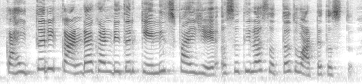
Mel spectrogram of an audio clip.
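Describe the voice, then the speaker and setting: A woman's voice: very high voice, brisk, a bit bright. A woman narrating a recap of a TV serial episode, linking the events with stock phrases.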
